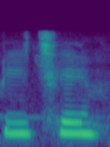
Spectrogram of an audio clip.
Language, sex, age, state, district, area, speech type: Hindi, female, 30-45, Uttar Pradesh, Chandauli, rural, read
